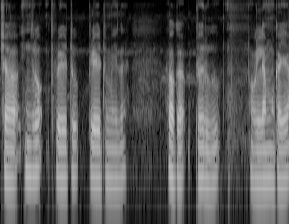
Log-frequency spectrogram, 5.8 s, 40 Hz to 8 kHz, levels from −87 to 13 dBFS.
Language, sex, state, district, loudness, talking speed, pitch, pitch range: Telugu, male, Andhra Pradesh, Manyam, -21 LUFS, 105 wpm, 125 Hz, 120-130 Hz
